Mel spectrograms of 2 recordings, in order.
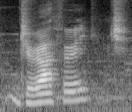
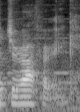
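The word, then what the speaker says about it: Girafarig: So, you got to pronounce the final G as a almost like a J.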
